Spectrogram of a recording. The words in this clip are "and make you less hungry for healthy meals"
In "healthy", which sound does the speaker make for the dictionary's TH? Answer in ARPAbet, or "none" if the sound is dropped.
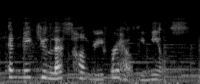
TH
